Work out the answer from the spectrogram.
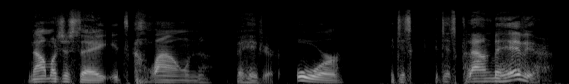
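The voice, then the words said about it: Poor French accent, like Pepe Le Pew. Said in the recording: “I can't do a French accent. ... You sound just like Pepe Le Pew.”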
